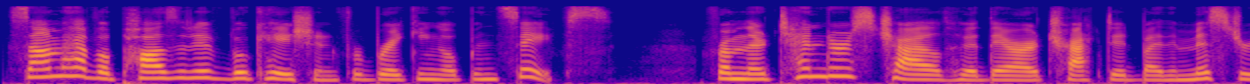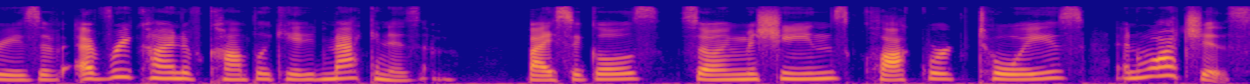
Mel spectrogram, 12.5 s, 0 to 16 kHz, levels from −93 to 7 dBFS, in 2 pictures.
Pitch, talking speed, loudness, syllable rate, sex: 240 Hz, 155 wpm, -21 LUFS, 5.4 syllables/s, female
